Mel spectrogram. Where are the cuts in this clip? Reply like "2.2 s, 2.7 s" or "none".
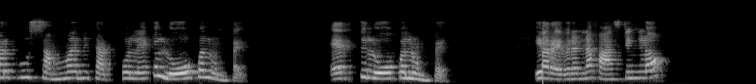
5.4 s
